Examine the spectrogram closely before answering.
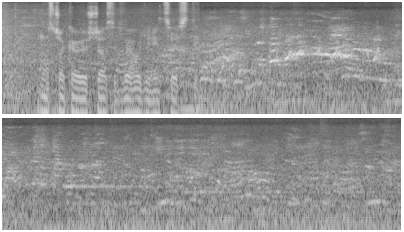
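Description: Men and women chat quietly in the background.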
